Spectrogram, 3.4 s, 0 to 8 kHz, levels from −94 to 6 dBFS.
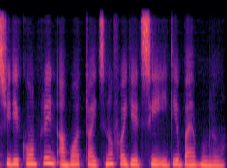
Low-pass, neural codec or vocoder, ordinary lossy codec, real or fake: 7.2 kHz; codec, 16 kHz, 0.3 kbps, FocalCodec; none; fake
